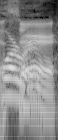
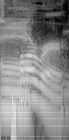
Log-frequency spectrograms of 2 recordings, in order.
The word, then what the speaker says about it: Poirier: We have Dustin Poirier. Is that how you pronounce it? – Yes, Poirier. – It's Poirier.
